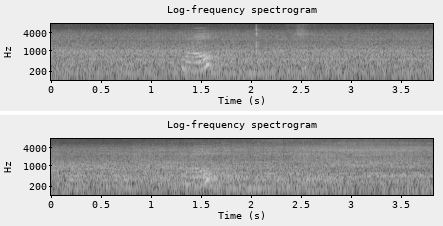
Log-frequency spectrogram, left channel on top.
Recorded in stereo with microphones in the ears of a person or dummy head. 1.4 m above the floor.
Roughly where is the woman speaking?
Left.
